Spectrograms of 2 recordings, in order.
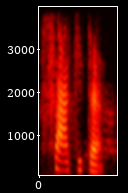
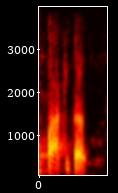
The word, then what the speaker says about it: Facta: Facta. É com F. – Facta. – Isso. Banco Facta. – É Facta ou Pacta? – Ó, Facta. Banco Facta.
